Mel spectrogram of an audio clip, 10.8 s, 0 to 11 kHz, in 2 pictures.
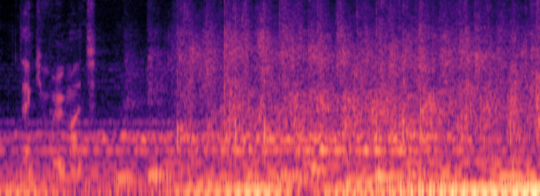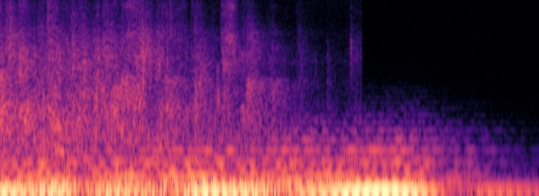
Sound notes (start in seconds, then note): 1.5 applause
